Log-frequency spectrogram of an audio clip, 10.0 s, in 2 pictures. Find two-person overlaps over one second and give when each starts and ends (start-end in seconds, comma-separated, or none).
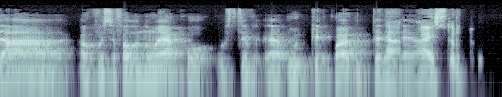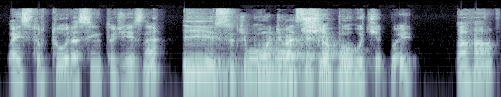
7.4-8.7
